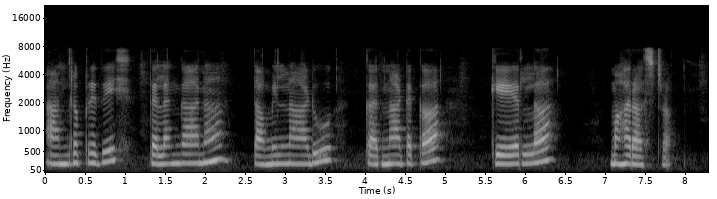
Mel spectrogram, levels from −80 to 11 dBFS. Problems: constant background noise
